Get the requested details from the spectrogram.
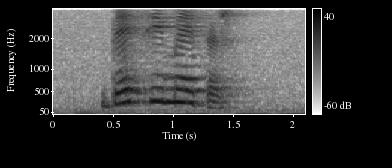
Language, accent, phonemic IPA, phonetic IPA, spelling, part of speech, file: Armenian, Eastern Armenian, /det͡sʰiˈmetəɾ/, [det͡sʰimétəɾ], դեցիմետր, noun, Hy-դեցիմետր.ogg
- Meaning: decimetre/decimeter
